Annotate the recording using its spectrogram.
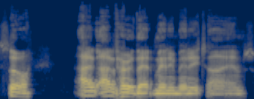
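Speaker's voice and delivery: with a chuckle. Speaker admitting to a former opponent that they were right about a vote, chuckling.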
